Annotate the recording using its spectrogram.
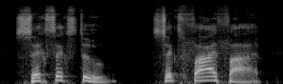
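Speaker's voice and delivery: unhurried, slow, deliberate, each part spaced out. Repeating a phone number for listeners, said slowly. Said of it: "Let me say it slow".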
